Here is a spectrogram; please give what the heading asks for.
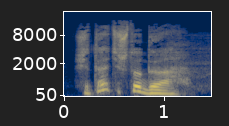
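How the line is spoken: Sighing. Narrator (Russian): вздохнул я

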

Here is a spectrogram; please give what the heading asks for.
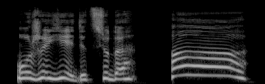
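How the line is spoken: Scream. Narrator (Russian): закричала

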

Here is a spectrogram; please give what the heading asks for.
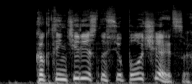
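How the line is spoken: Wry snort. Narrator (Russian): хмыкнул Слава

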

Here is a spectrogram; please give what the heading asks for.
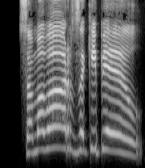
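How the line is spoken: Shouted from outside. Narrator (Russian): крикнул Василий со двора

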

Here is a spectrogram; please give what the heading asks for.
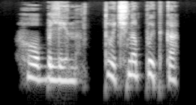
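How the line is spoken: Forced out with effort. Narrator (Russian): только и смогла выдавить я из себя

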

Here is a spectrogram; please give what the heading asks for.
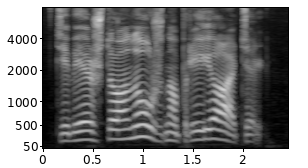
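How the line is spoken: Grumbling, growing angry. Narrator (Russian): заворчал Миша и тоже начал сердиться

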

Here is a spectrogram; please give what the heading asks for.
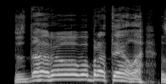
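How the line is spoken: Yelling. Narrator (Russian): заорал Валик

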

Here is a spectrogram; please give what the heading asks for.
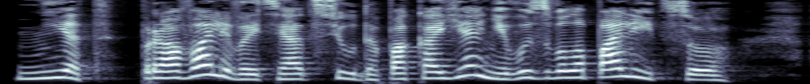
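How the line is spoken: Rude. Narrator (Russian): грубо сказала

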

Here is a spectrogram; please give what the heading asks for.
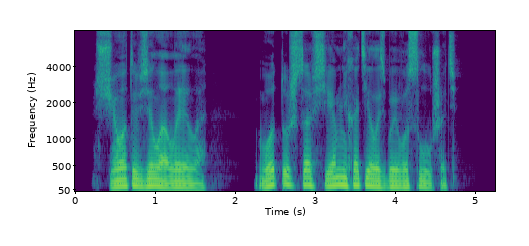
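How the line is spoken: Grumbling. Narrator (Russian): пробурчал Майба

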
